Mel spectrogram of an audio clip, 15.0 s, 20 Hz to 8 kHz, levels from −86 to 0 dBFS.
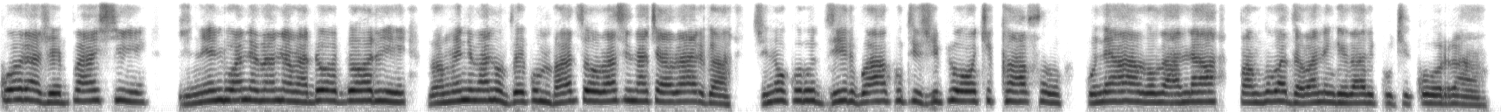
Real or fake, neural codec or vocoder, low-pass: fake; codec, 16 kHz, 2 kbps, FreqCodec, smaller model; 7.2 kHz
